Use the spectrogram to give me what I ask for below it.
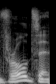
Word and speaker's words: Wroldsen: So Wroldsen, actually, yes, it's a Norwegian name, Wroldsen. It's spelled with a W, pronounced with a V.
